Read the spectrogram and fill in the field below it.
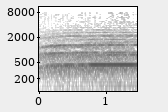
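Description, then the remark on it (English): A loud, steady air raid siren in Kyiv, Ukraine, in the morning during Russia's invasion, holds one sustained wailing pitch throughout, with faint harmonic overtones and a slight swell in volume partway through, no voices present. “Air raid sirens in Ukraine's capital, Kyiv, this morning as Russia's invasion enters its third week.”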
